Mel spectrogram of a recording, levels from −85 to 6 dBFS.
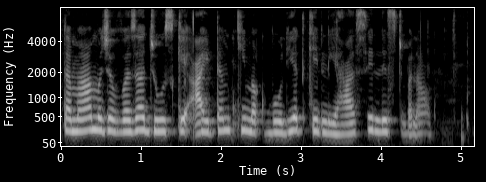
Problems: none marked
